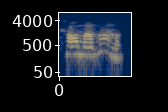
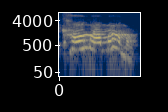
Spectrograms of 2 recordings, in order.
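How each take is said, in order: First: Said in the usual way. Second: High, loud, crying plea for mom; childish wail for mama; whiny plea. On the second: Retold or imitated. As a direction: beg like a little kid, near tears. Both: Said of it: "grown woman me, talking about".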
